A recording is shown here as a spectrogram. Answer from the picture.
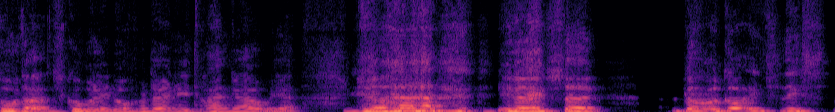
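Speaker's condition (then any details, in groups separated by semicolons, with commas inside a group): Cerebral palsy; swallowing changed recently, rebuilding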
